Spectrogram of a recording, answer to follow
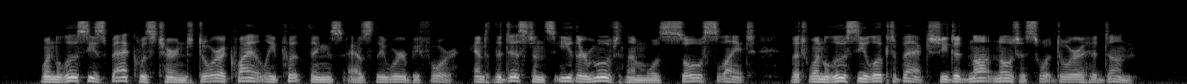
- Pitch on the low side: Yes, low, 120 Hz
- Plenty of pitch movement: No, average, 4.7 semitones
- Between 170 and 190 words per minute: Yes, average, 175 wpm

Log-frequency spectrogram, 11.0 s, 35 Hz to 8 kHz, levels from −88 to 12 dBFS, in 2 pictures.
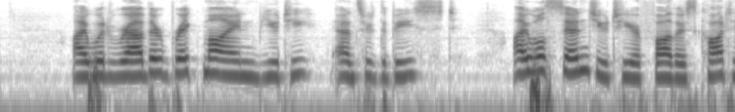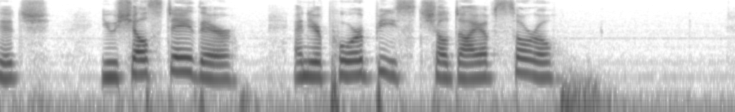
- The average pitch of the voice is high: Yes, high, 200 Hz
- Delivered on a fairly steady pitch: Yes, narrow, 2.3 semitones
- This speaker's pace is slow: No, average, 160 wpm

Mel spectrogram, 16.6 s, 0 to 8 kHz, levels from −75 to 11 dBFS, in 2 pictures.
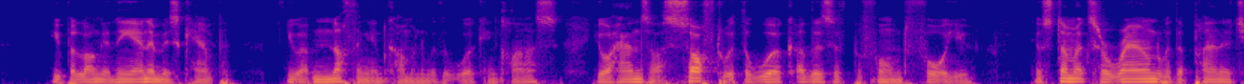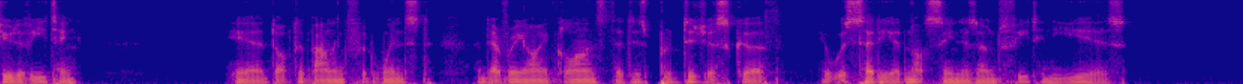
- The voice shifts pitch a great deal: No, average, 3.3 semitones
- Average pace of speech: No, fast, 215 wpm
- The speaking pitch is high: No, very low, 85 Hz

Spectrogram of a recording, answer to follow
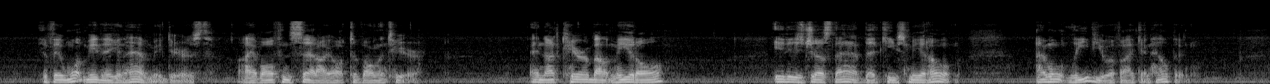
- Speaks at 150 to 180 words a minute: No, average, 200 wpm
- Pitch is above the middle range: No, low, 105 Hz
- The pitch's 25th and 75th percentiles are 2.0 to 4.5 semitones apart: Yes, average, 3.3 semitones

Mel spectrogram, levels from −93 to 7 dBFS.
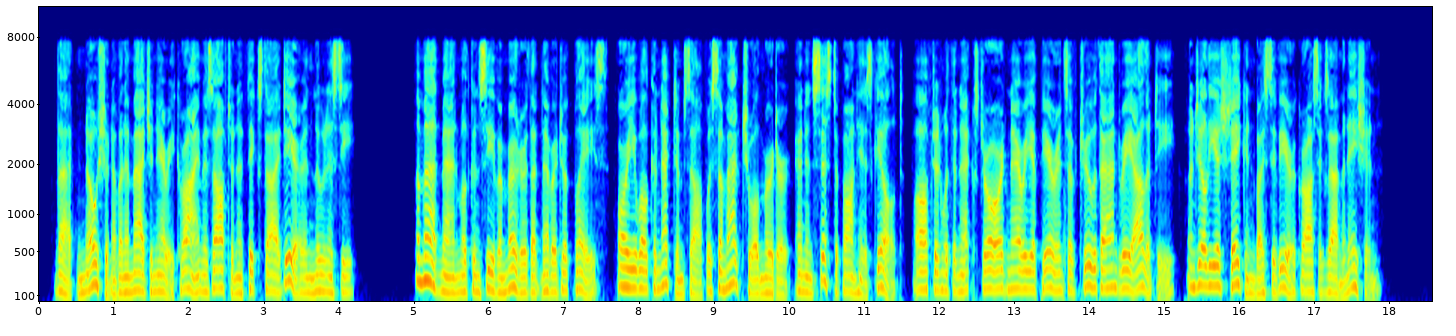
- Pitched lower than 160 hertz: Yes, medium, 140 Hz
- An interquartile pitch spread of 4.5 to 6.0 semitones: No, average, 4.1 semitones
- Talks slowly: No, average, 180 wpm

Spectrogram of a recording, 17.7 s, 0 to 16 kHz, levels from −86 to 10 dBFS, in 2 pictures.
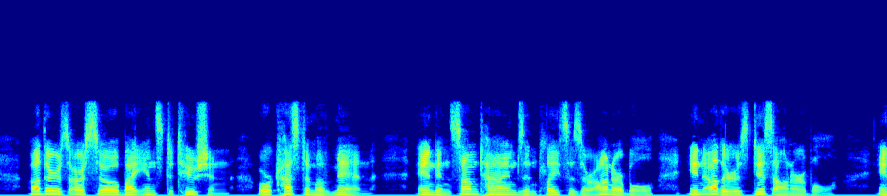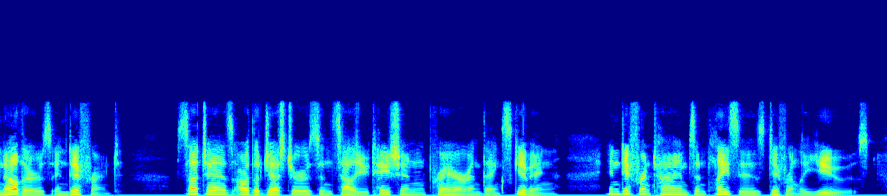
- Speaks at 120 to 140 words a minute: Yes, slow, 135 wpm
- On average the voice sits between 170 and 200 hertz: No, medium, 150 Hz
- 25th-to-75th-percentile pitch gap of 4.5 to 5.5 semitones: Yes, average, 5.1 semitones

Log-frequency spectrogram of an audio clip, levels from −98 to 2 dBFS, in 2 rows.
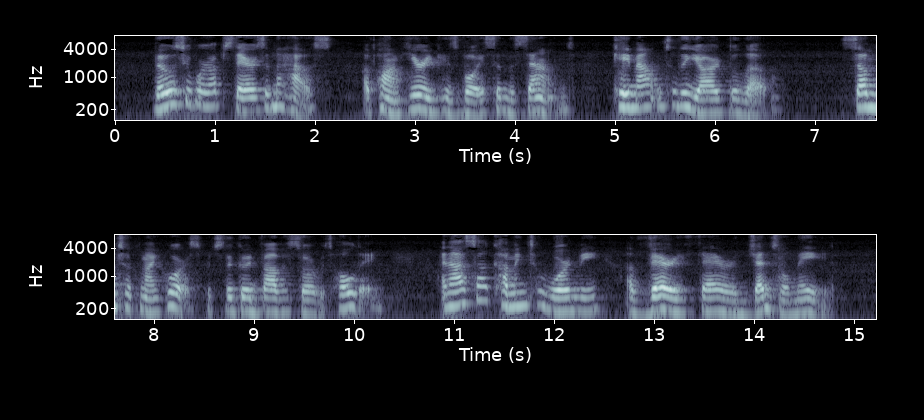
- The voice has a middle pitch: Yes, medium, 180 Hz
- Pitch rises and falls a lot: No, average, 4.9 semitones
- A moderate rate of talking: Yes, average, 165 wpm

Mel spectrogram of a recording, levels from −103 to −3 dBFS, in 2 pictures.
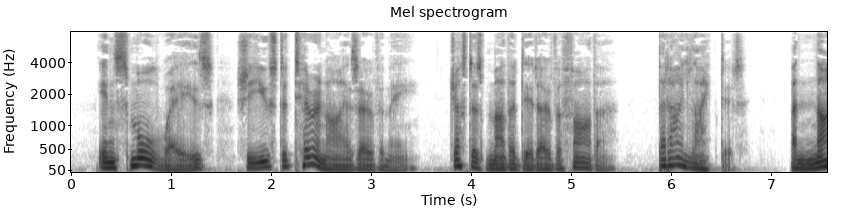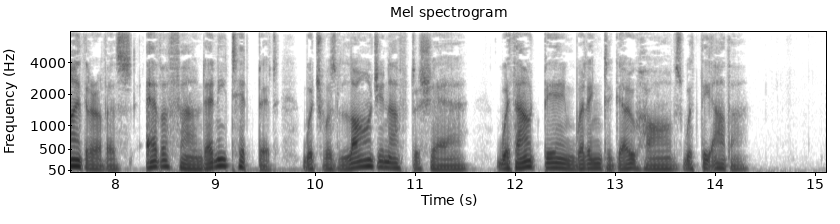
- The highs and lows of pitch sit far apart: Yes, wide, 6.3 semitones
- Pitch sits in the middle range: No, very low, 90 Hz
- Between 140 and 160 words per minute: No, average, 170 wpm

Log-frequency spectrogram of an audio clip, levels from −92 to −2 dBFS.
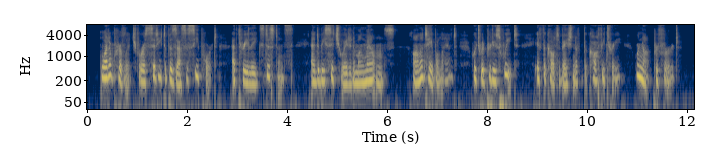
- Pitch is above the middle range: Yes, high, 210 Hz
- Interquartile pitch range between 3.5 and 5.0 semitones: Yes, average, 4.3 semitones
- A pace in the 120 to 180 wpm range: No, average, 190 wpm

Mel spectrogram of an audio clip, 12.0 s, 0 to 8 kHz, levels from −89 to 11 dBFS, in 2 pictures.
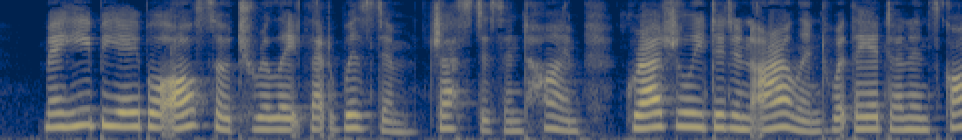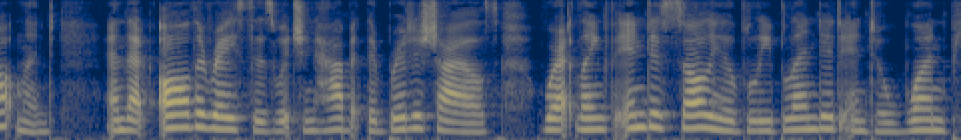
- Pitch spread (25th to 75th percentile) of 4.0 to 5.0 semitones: Yes, average, 4.3 semitones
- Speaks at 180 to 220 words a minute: Yes, average, 200 wpm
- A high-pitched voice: Yes, high, 245 Hz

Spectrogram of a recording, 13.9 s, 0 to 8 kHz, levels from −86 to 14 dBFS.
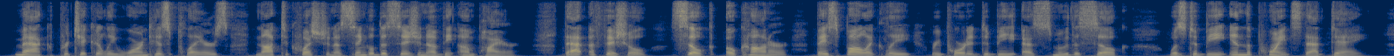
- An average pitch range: Yes, average, 4.6 semitones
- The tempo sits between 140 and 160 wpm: Yes, average, 150 wpm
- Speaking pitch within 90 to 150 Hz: No, medium, 165 Hz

